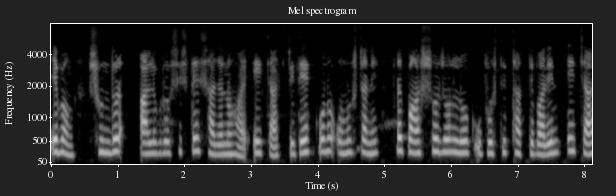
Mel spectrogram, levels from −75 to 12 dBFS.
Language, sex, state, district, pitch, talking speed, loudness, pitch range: Bengali, female, West Bengal, North 24 Parganas, 250 Hz, 160 wpm, -19 LUFS, 230-270 Hz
